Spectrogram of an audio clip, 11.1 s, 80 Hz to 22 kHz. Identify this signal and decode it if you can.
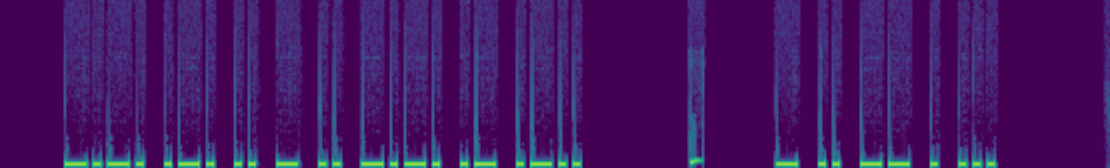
Morse code, heard as a keyed tone, about 17 wpm, 700 Hz. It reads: CRITICAL TIMES
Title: Sentences from Top 1100 Words - New Word Drill Alt - 17wpm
